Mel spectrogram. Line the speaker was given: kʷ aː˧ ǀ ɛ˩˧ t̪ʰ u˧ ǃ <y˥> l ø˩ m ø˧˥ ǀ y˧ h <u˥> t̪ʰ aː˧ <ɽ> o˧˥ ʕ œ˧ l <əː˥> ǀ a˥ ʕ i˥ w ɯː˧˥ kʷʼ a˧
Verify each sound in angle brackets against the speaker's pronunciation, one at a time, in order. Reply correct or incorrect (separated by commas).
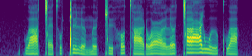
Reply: correct, incorrect, correct, correct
